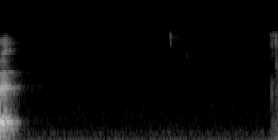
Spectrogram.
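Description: A woman's voice ends a word, then near silence, broken only by one faint, tiny click about halfway through.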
